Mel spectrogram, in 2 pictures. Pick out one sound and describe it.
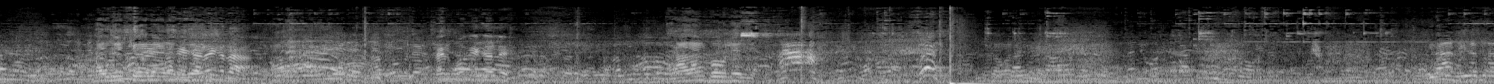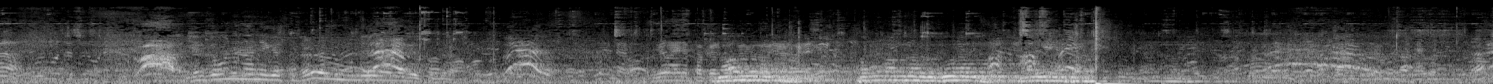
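A crowd of men shouts and chatters outdoors.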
